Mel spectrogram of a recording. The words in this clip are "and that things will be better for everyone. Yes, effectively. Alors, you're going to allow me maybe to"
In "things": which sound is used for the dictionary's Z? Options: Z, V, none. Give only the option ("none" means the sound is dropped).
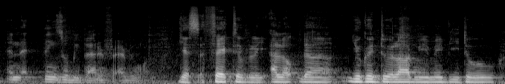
Z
